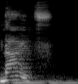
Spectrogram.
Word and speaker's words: knife: Knife. Like it makes Knife. Where's the K?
